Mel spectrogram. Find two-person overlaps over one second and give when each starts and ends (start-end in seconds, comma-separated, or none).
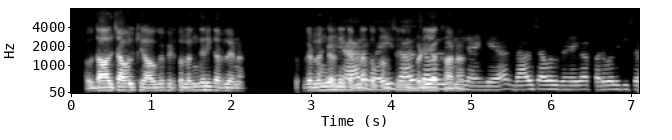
3.1-5.0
